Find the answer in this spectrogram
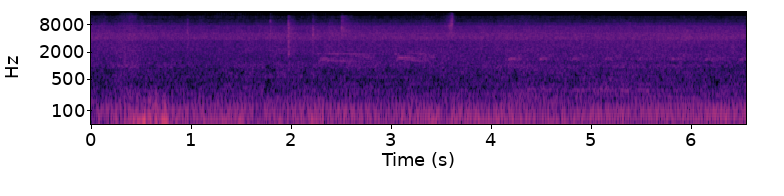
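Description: A bird calling faintly, a run of short repeated calls, over a steady low rumble.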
